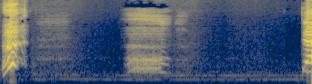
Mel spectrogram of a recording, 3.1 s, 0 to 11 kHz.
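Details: A 9-month-old baby boy makes short, sudden catching sounds separated by a brief voiced squeal, consistent with infant hiccups with giggling.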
